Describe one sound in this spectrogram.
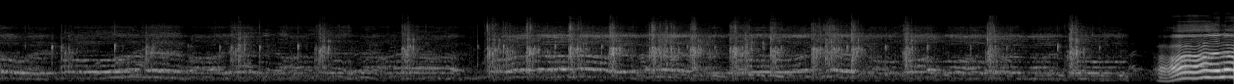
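A line of men claps in rhythm.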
